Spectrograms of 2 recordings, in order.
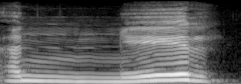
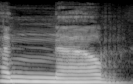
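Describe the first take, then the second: First: The long vowel is fully fronted toward e. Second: The long vowel is an open a. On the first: "وقرأ بالإمالة الكبرى" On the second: "والباقون بالفتح"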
